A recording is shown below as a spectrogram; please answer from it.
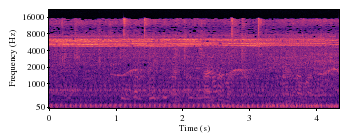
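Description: Motorcycle engine idling steadily close by, with people talking faintly over it.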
